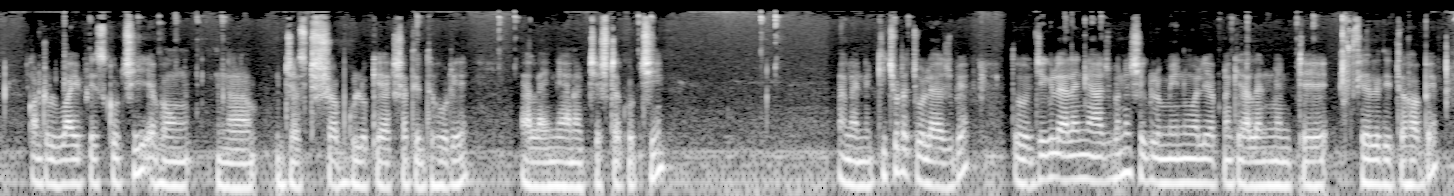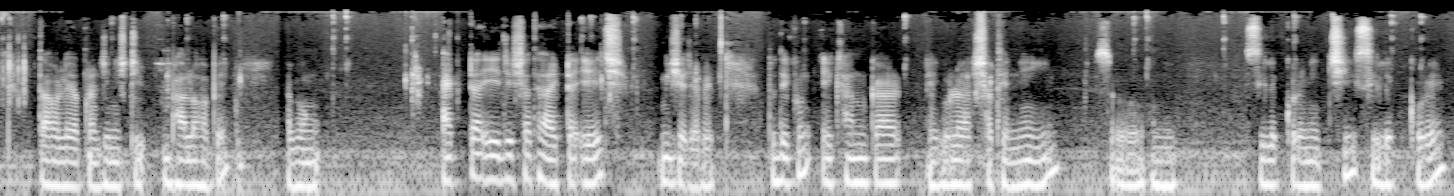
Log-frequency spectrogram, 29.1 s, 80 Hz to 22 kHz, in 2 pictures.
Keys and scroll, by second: 15.0 Left, 20.1 Right.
